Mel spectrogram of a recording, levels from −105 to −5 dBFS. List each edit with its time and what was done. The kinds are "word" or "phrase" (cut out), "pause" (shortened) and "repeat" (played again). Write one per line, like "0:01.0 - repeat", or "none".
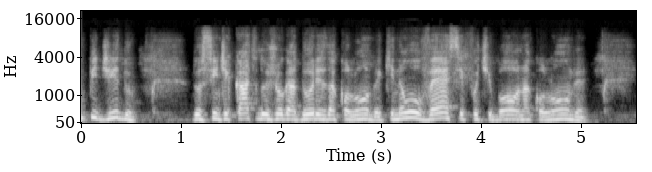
none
